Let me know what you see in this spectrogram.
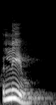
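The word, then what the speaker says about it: live: लिव्ह उच्चार होईल LIV. लिव्हिंग things, लिव्ह in relationship, लिव्ह LIV. Spelling same आहे बरं का, LIV. आता लाईव्ह उच्चार आहे, मॅच इज लाईव्ह. लाईव्ह याला अ लावला तर अलाईव्ह ॲडजेक्टिव्ह तयार होईल, अलाईव्ह. लाईव्ह, लिव्ह spelling same बघा, स्पेलिंग सेम आहे, मिनिंग अँड प्रोनाउन्सिएशन डिफरंट आहे.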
